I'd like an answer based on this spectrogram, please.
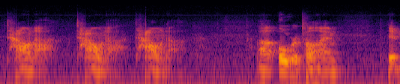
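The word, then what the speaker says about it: towne: which is spelled T-O-W-N-E, you have to keep pronouncing that E, and it becomes a sort of ah sound. Towna, towna, towna.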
